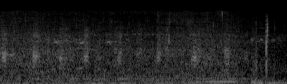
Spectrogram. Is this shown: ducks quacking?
yes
